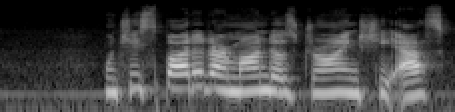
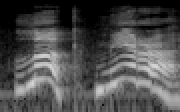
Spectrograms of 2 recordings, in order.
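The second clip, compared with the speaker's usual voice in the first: excited; 9 semitones higher, 9 dB louder than usual. Acted. Teacher shows newspaper excitedly.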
